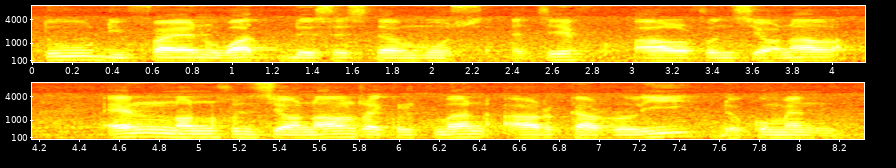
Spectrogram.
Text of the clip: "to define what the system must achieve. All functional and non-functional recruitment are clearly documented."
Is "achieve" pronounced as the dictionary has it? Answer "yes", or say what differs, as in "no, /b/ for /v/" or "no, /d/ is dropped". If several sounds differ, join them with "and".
no, /f/ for /v/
